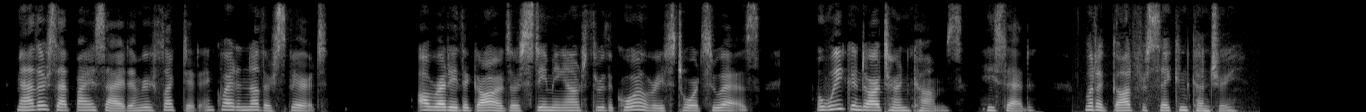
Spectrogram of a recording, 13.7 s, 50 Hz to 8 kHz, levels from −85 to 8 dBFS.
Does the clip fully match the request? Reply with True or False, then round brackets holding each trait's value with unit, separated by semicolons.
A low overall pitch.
False (200 Hz)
